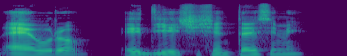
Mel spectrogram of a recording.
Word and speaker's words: euro: Now, the pronunciation of euro is a bit tricky. It took me ages to get it somewhere decently similar to how Italians say it. The secret is to separate out the E and the U at the beginning.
